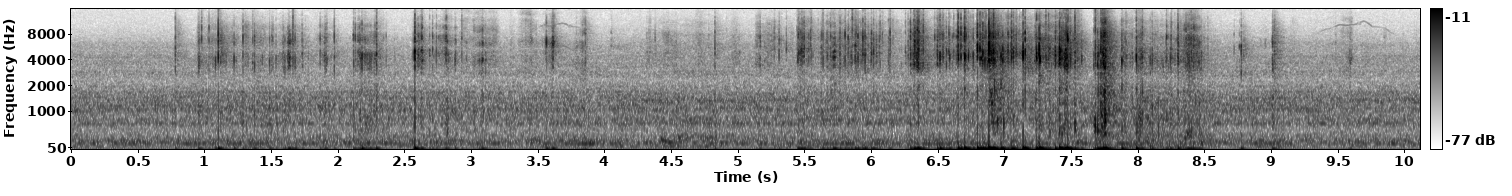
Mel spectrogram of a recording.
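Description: Foil trading-card pack wrapper crinkling and tearing as it is peeled open, loudest about six to eight seconds in. Before it come a few light clicks and rustles of cards being handled.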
